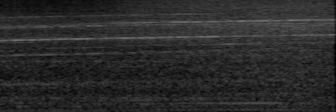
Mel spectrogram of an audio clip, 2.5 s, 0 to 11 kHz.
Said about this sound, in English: M1 Abrams upon engine startup sounds more like a military aircraft getting ready to take off.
